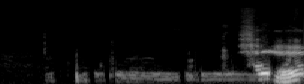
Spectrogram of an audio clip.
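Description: A faint, low cooing call of a bird in the background of a call line, held for about a second, followed by a short louder sound near the end.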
